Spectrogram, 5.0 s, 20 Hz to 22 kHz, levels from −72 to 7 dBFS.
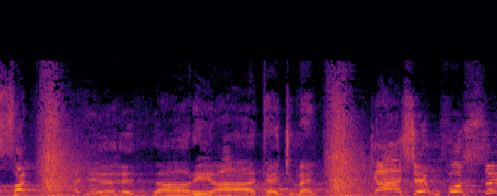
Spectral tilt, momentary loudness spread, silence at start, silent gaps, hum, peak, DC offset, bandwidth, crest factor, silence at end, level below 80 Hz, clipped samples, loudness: -3 dB/octave; 5 LU; 0 s; none; none; -4 dBFS; under 0.1%; 15.5 kHz; 16 dB; 0 s; -36 dBFS; under 0.1%; -19 LUFS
